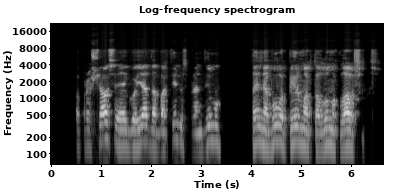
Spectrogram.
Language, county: Lithuanian, Telšiai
